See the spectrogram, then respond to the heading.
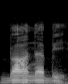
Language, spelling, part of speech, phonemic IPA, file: French, Barnabé, proper noun, /baʁ.na.be/, Fr-Barnabé.ogg
- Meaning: a male given name, equivalent to English Barnaby or Barnabas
